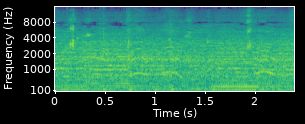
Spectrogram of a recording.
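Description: A basketball dribbled repeatedly on a hardwood court, over arena music with steady low sustained notes.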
